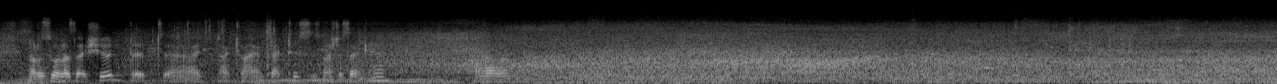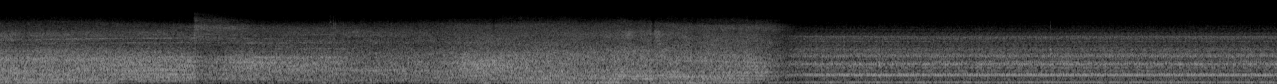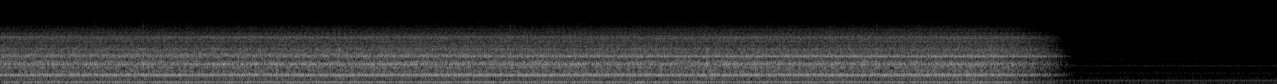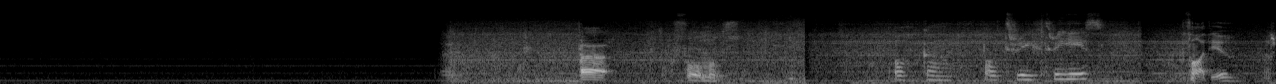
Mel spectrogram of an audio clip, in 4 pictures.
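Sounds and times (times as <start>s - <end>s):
street traffic noise: 0.0s - 36.2s, 42.7s - 51.0s
steady hum of fixed tones: 0.0s - 51.0s.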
